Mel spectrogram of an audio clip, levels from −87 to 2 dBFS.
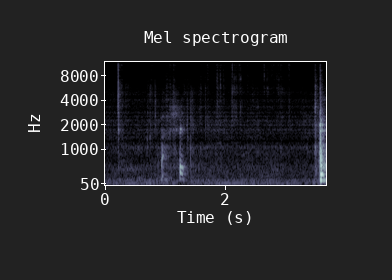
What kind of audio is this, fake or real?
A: fake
